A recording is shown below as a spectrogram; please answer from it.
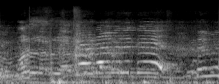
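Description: A group of people's voices calling out and chanting together in a playful game, with one long, high call held from about a second in. A few low thumps sound under the voices.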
